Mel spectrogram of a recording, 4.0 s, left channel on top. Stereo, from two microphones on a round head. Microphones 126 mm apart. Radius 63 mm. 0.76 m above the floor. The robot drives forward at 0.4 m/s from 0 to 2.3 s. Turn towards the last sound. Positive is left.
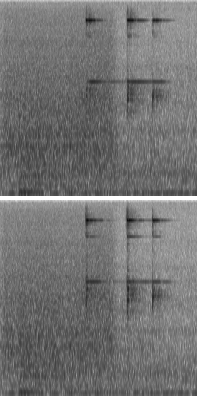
turn(degrees=-60)  # may be behind; listen again after turning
